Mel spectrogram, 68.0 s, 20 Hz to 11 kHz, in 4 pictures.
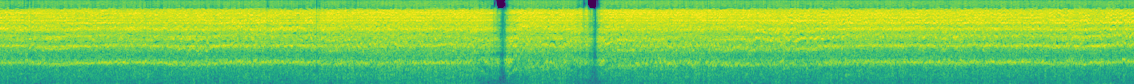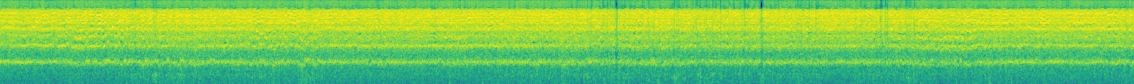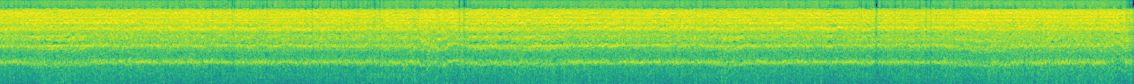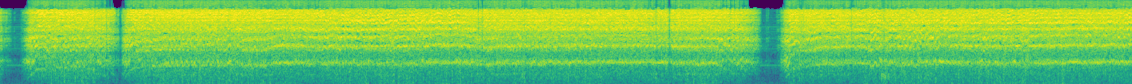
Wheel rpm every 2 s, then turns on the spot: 230, 230, 220, 150, 120, 200, 220, 220, 230, 230, 230, 230, 240, 230, 240, 230, 230, 230, 230, 230, 220, 230, 230, 230, 210, 130, 120, 200, 210, 220, 210, 110, 210, 220.
none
